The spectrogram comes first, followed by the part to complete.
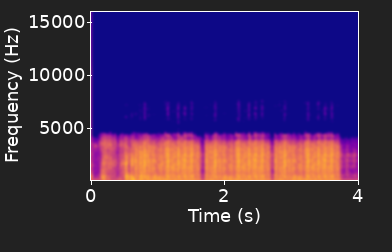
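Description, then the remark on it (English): A typewriter sound effect: rapid, continuous mechanical typewriter clatter in three dense bursts separated by brief pauses, fairly loud, with no voices present. “Run the typewriter again.”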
